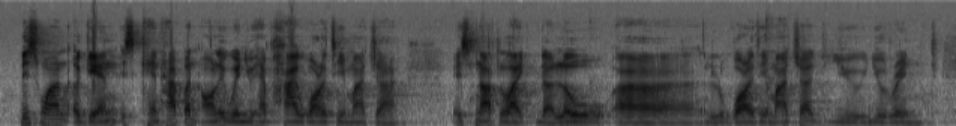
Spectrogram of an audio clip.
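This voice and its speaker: In a Vietnamese accent, a man talks at a moderate pace and a fairly low pitch, with ordinary pitch variation. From Vietnam (Nha Trang). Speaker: brand founder. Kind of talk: conference presentation. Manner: halting, many fillers.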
